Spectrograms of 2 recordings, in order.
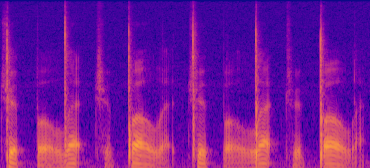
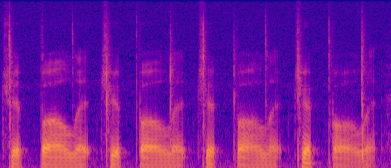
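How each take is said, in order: First: "Triplette" chanted with an accent on the first syllable; chanting the accent pattern; accented triplets. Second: "triplet" spoken evenly in time; plain even triplet count. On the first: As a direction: stress the start of each "Triplette" in rhythm. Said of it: "I was putting my accent on my leading hand". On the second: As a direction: count "triplet" steadily like a metronome. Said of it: "eighth note triplets being tapped out". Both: Shown as a demonstration.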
